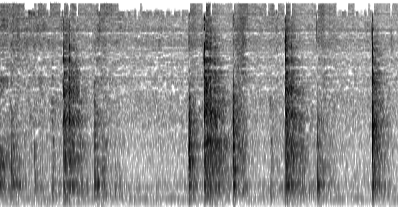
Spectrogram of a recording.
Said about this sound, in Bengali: এবার এটা ভালো করে মিক্স করব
